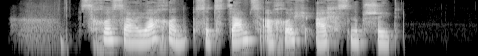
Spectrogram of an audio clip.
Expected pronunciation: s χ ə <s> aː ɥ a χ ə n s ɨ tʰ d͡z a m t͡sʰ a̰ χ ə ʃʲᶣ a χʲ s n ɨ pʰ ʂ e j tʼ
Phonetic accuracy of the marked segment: correct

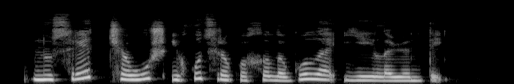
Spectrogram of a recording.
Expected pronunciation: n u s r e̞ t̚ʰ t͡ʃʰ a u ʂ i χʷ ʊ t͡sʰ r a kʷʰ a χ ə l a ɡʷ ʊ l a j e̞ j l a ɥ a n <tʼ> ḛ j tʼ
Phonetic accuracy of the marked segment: correct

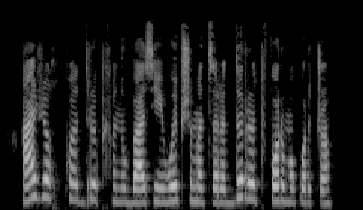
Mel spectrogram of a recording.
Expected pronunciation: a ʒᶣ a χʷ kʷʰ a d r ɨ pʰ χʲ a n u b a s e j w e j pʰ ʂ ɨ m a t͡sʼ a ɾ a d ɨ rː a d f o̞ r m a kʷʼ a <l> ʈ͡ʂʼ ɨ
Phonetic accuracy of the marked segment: incorrect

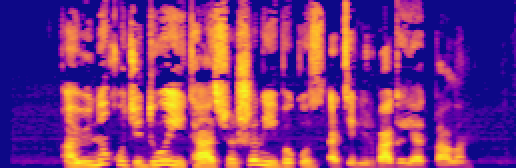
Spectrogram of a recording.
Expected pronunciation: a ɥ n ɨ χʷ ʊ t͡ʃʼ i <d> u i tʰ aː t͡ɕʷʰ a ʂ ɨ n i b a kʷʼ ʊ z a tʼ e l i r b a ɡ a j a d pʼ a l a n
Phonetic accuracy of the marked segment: correct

